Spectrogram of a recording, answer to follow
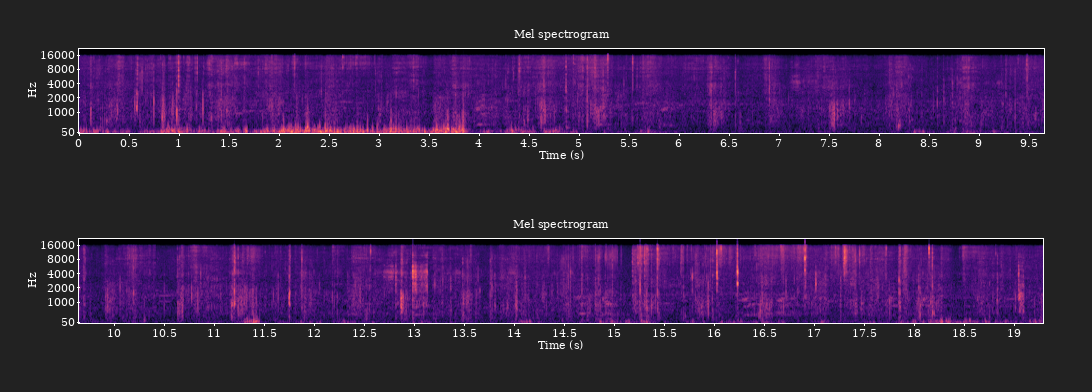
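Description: Footsteps crunching irregularly through dry grass and brush as people walk over rough ground. A loud low rumble from about one to four seconds in covers the steps for a moment.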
